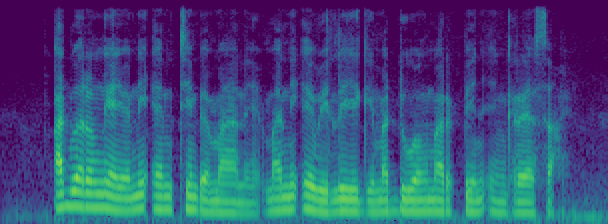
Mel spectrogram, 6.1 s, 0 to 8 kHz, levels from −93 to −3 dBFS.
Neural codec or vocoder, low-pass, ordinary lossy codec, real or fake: codec, 16 kHz, 2 kbps, FunCodec, trained on LibriTTS, 25 frames a second; 7.2 kHz; none; fake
